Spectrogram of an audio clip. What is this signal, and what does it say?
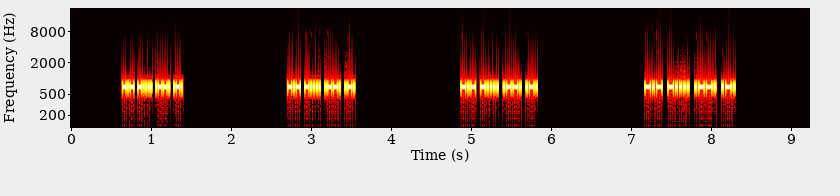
Morse code, heard as a keyed tone, about 59 wpm, 700 Hz. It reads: K6PR K6PR K6PR K6PR
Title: Speed Racing - USA 1x2 Call Signs 50wpm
